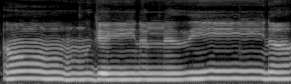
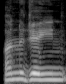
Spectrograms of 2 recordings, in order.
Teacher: اس نون کو ناک میں لے جا کر 1 الف کے برابر سائلنٹ کر کے پڑھنا ہوگا۔ اخفا کی مقدار 1 الف کے برابر ہے۔ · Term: غنہ اور اخفا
